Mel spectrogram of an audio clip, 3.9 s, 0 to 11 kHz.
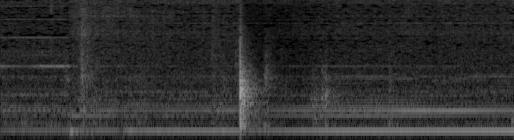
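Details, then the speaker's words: RepRap Wilson TS 3D printer during first calibration print: irregular sharp clicks over a steady motor hum as the extruder skips because the nozzle sits too close to the bed at the edge. "so you notice that it's printing okay over here and now that we're really close when we get to this Edge we're getting that clicking cuz the extruder nozzle is so close that"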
